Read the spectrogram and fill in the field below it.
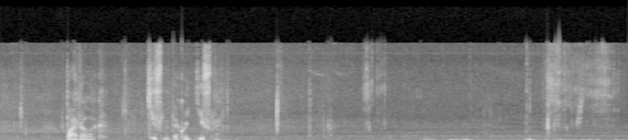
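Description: Footsteps crunch on a leaf-strewn path.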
